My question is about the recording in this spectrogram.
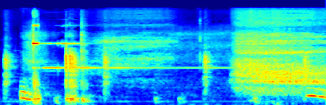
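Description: A deep mindfulness breath, heard as a sharp, airy intake of air. A thin steady tone runs beneath it, and a longer breathy hiss follows.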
